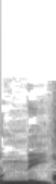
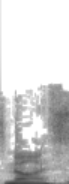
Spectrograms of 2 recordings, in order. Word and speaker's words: Nice: He actually inadvertently cleared up a question that apparently we've all not been asking, and that's whether a certain brand of biscuits is pronounced nice or niece. – I say niece. – Nice. – What is it? – Well, Bruno asked Arnott's which is the correct version, and they responded on Twitter. Apparently, it's named after the French city. So, it's pronounced Nice.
